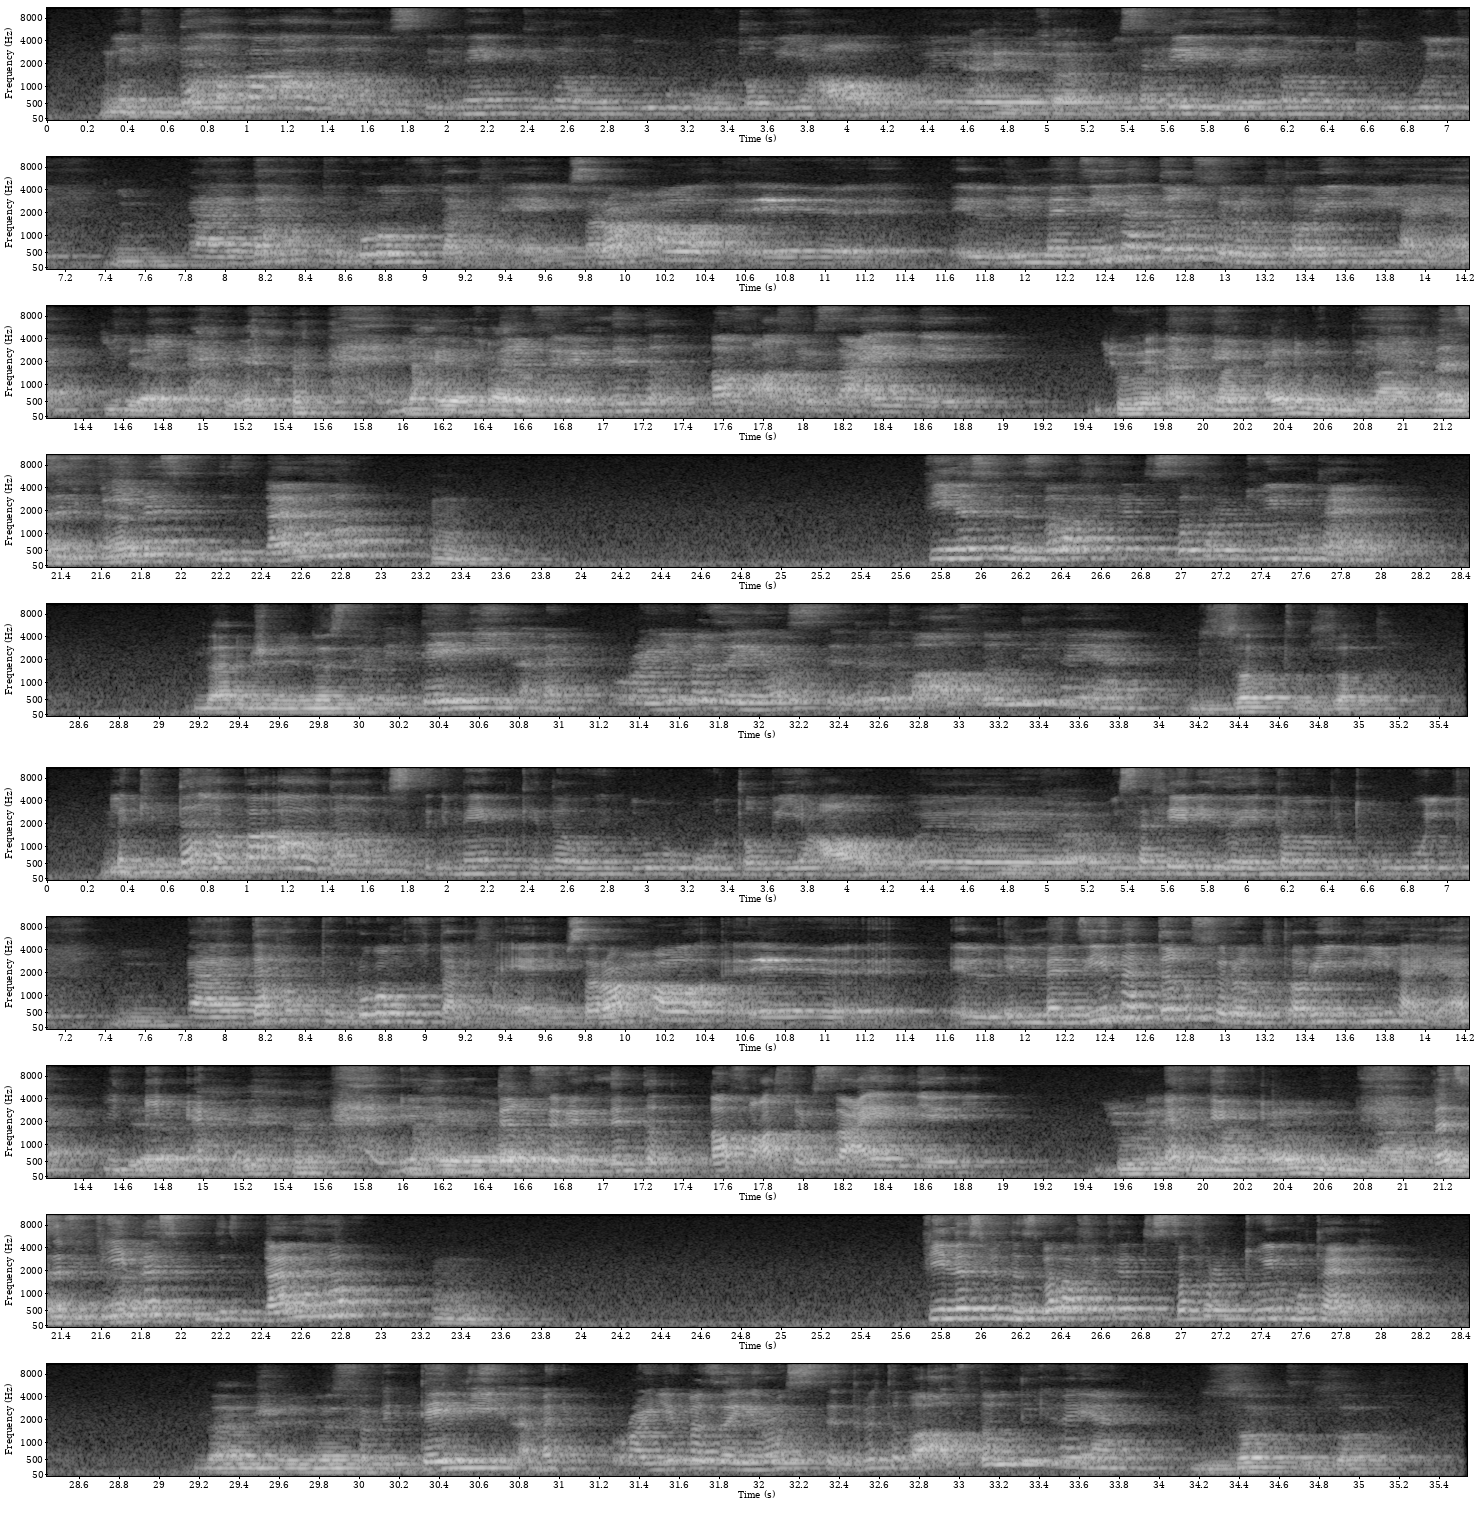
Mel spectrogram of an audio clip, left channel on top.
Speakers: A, on the left; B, on the right.
A: <laughs> م-
B: لكن
A: م.
B: دهب بقى دهب استجمام كده وهدوء وطبيعه و...
A: دي حقيقة فعلا
B: وسفاري زي انت ما بتقول
A: م.
B: فدهب تجربة مختلفة يعني بصراحة آه، ال- المدينة تغفر الطريق ليها يعني <laughs>
A: ده ده حقيقة <laughs> ده
B: يعني
A: حقيقة فعلا
B: تغفر
A: والله
B: ان انت تطلع في عشر ساعات يعني
A: شوفي أنا
B: <laughs>
A: مع العلم إن مع كان
B: بس
A: وجود
B: في
A: الذهب
B: ناس بالنسبة لها
A: م.
B: في ناس بالنسبة لها فكرة السفر الطويل متعبة
A: لا أنا مش من الناس
B: فبالتالي
A: دي
B: الأماكن القريبة زي راس سدر تبقى أفضل ليها يعني
A: بالظبط بالظبط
